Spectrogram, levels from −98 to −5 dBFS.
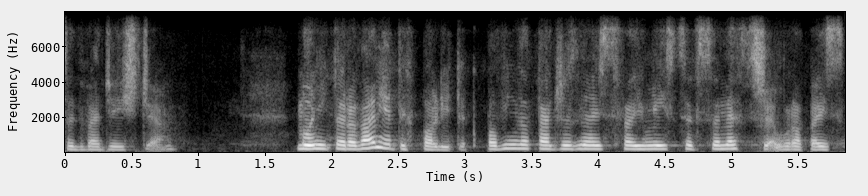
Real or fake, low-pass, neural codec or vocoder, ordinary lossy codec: fake; 7.2 kHz; codec, 16 kHz in and 24 kHz out, 1.1 kbps, FireRedTTS-2 codec; Opus, 16 kbps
